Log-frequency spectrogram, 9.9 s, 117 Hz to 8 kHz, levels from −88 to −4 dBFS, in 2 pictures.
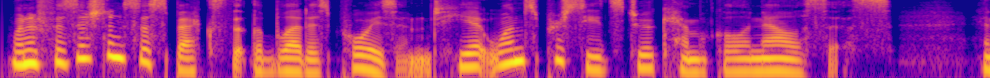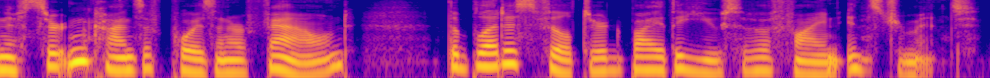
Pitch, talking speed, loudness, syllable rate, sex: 195 Hz, 220 wpm, -19 LUFS, 6.2 syllables/s, female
